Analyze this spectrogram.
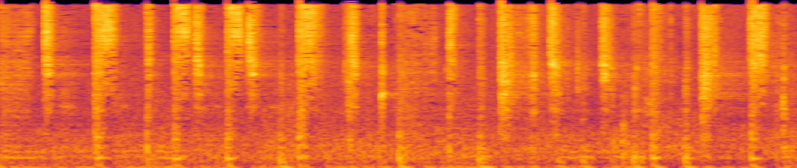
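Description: Vocal beatboxing: a steady beat of mouth-made kick and snare sounds, about two to three strikes a second, over the low drone of the car cabin.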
